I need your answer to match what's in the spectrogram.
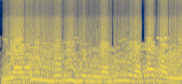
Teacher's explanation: يضل به الذين كفروا بفتح الياء من الفعل ضل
